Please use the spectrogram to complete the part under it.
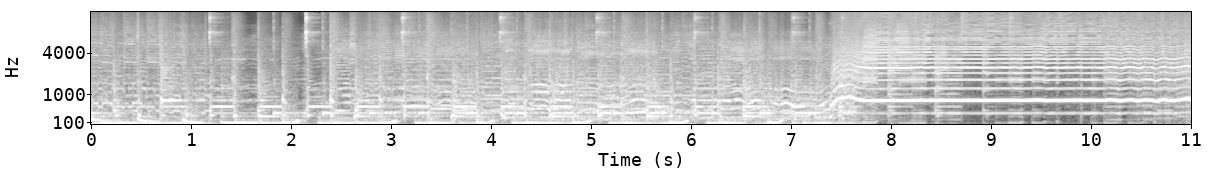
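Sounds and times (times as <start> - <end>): hand drum beat: 0.0 - 9.2
long held high vocal note: 2.5 - 11.0.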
